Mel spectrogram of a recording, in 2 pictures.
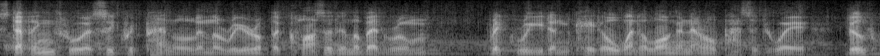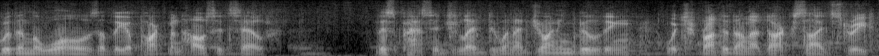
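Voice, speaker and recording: A man's voice: very deep voice, a little fast, faint music behind. A man reading dramatic scripted narration for a mid-century radio adventure serial. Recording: dull old radio recording.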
